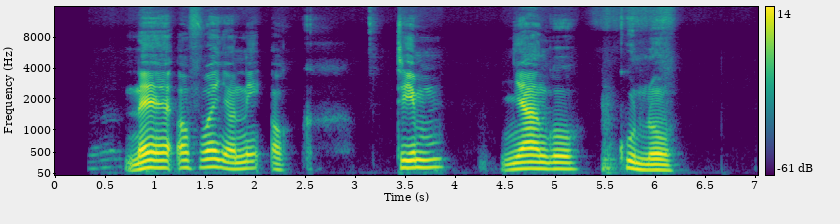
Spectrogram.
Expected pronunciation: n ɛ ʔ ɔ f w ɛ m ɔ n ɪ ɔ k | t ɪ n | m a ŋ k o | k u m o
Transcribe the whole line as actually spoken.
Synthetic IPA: n ɛ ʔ ɔ f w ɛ ɲ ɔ n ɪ ɔ k | t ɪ m | ɲ a ŋ ɡ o | k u n o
